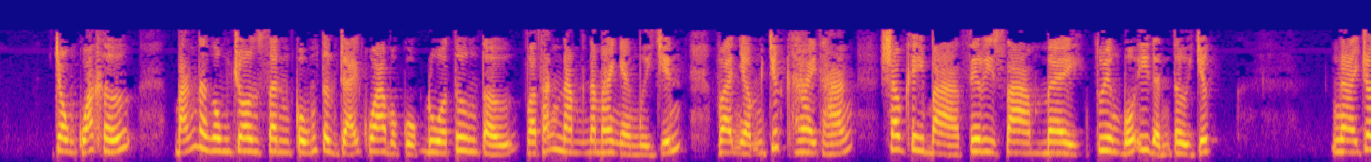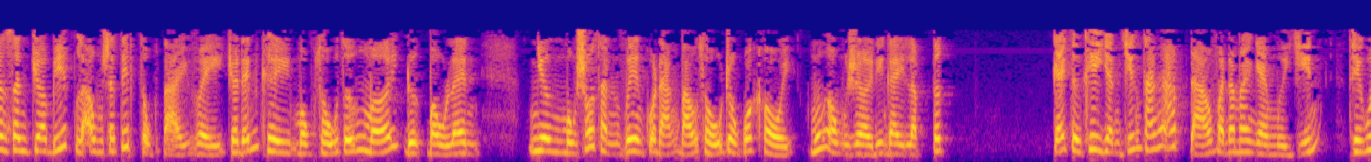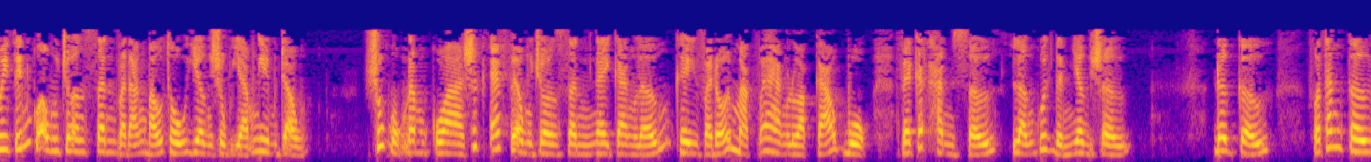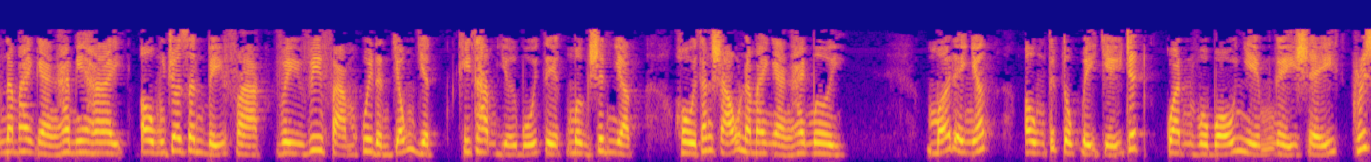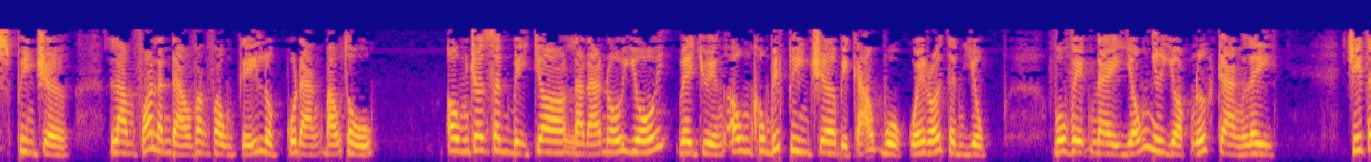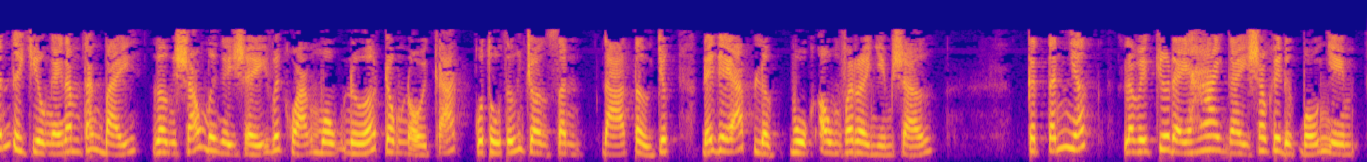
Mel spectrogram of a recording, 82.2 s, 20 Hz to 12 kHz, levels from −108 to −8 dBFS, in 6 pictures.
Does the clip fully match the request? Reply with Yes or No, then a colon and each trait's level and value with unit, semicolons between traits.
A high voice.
Yes: high, 230 Hz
